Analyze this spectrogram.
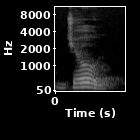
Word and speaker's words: Joule: ini merupakan usaha satuannya Jul Joule tulisannya bacanya George F Ini adalah gaya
